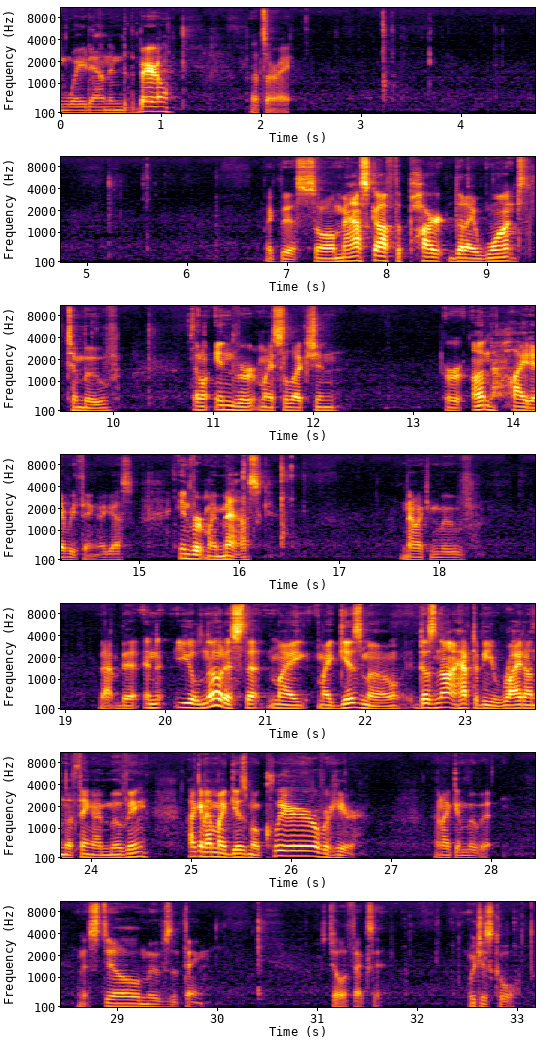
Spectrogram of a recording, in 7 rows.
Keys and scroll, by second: 2.7 q, 15.9 w, 20.8 ctrl+z.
